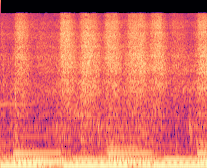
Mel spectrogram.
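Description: Jazz combo of archtop electric guitar, bass and piano playing an instrumental bossa nova introduction: sustained chords changing about every half second over a steady bass, with a light regular percussion rhythm.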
